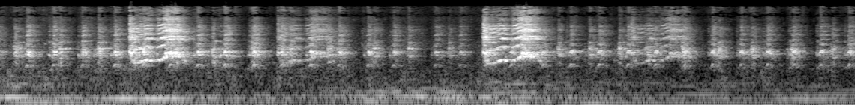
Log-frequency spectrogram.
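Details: Green junglefowl lure sound meant to attract wild birds. Regular pulsed clucks run throughout, with two strong, harsh crowing-like bursts standing out, one early and one about five seconds later.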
